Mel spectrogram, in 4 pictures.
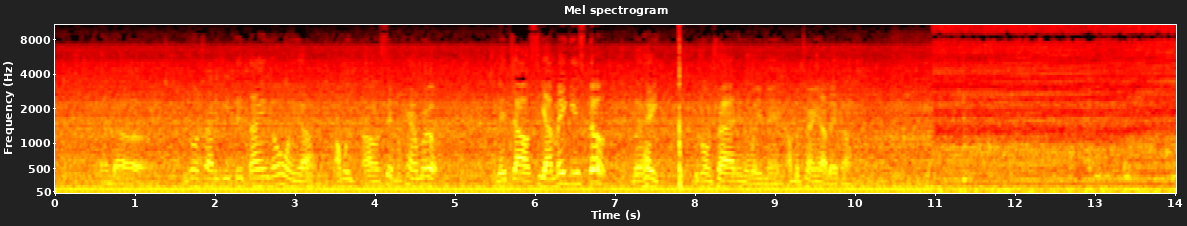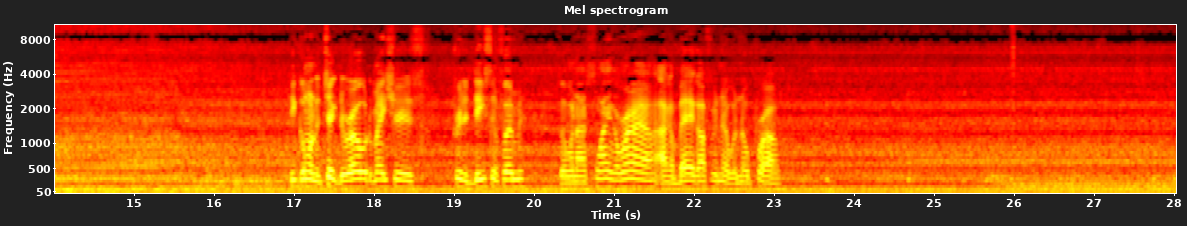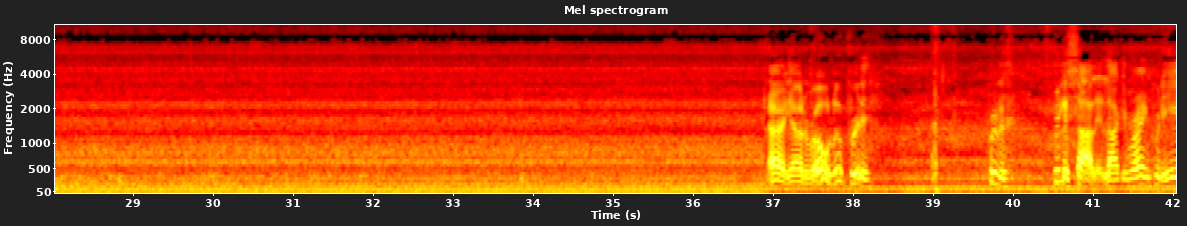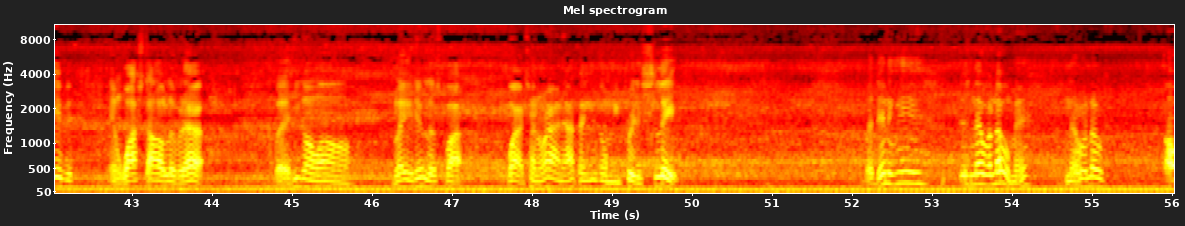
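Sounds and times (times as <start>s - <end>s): diesel engine idling: 0.0s - 56.0s.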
